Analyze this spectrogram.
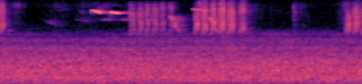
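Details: Tits singing with a clear high whistled phrase, then several grating, buzzy rattles in quick succession, with a faint hiss throughout.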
